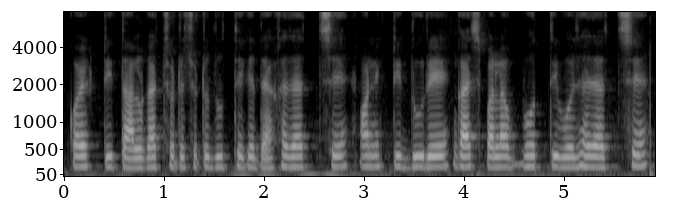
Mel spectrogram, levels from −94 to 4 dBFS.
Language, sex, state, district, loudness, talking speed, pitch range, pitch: Bengali, female, West Bengal, Paschim Medinipur, -39 LUFS, 140 wpm, 185-195 Hz, 190 Hz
